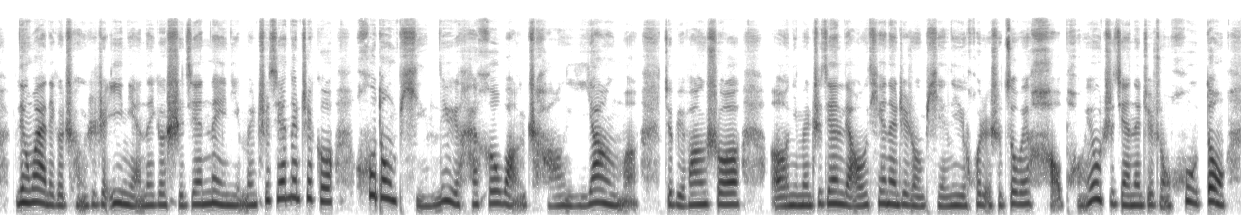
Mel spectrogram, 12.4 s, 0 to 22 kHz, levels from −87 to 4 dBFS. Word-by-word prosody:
另 235 +1 +5
外 240 -1 +6
的 195 - -1
一 - - -11
个 185 - -2
城 185 - -4
市， 195 - -6
这 205 +1 -3
1 225 +2 +1
年 200 -4 -1
的 190 +1 -2
时 195 - +2
间 210 +2 -1
内， 220 -2 +2
你 190 0 -1
们 200 -1 -2
之 280 +7 -1
间 310 +3 +2
的 330 0 +2
这 315 +1 0
个 260 -5 +1 0.2
互 415 -3 +2
动 325 -4 +5
频 175 -5 -4
率 255 -1 +2
还 205 +1 -3
和 220 +2 -1
往 215 -1 0
常 180 +1 -3
一 180 0 -7
样 230 -1 +3
吗？ 235 +2 -4 0.2
就 210 - -4
比 185 -4 -4
方 200 +2 +2
说， 205 -1 +4 0.3
呃， 170 +2 +1
你 185 - +1
们 185 0 +1
之 210 +4 -3
间 220 0 +2
聊 180 -1 +1
天 220 +2 -2
的 210 - +3
这 200 0 -2
种 175 -2 -3
频 175 -1 -5
率， 185 0 0
或 205 +3 -5
者 - - -4
是 190 - -3
作 215 +4 -1
为 210 0 -1
好 - - -1
朋 185 - -10
友 295 +3 +4
之 220 - -5
间 200 -2 0
的 190 - +1
这 195 - -3
种 195 - -5
互 245 +5 -1
动， 220 -2 +5
205 Hz, 300 characters per minute, -23 LUFS, 190-230 Hz, 0.3 s, 外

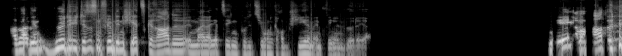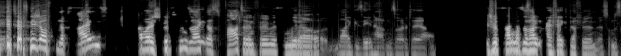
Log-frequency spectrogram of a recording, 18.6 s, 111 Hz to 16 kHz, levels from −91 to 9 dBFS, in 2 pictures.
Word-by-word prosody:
aber 175 +2 +4
den 190 -2 +1
würde 230 +2 +5
ich 220 -1 -2
das 205 -1 -1
ist 220 +1 -2
'n 230 - -2
Film, 210 0 +1
den 190 -1 0
ich 180 - -6
jetzt 190 0 -3
gerade 165 +2 0
in 145 - -7
meiner 145 0 -5
jetzigen 145 -3 -9
Position, 130 -1 -13
glaube 125 0 -17
ich, - - -19
jedem 135 -1 -5
empfehlen 115 -1 -16
würde, 455 - -17
ja. - - -17 2.7
Ne, 415 +4 +6
aber 200 - +6
„Pate“ 215 +4 +4 0.3
ist 300 - +3
jetzt - - +4
nicht 255 -1 +4
auf 225 -2 +5
Platz 175 -3 -6
1, 285 +3 +1 0.4
aber 200 +2 +4
ich 195 - 0
würde 205 -2 -1
schon 220 +1 -7
sagen, 195 0 -1
dass 165 -5 -6
„Pate“ 175 +3 -2
'n 160 - -5
Film 160 +1 -6
ist, 155 - -11
den 140 +1 -8
jeder 135 -2 -5 0.3
mal 130 -1 -15
gesehen 125 0 -19
haben 125 -1 -22
sollte, 120 0 -21
ja. 120 - -16 0.9
Ich 160 - -6
würde 185 -2 +1
sagen, 180 +2 +4
dass 185 - -1
es 180 - +1
halt 180 -1 +3
'n - - -14
perfekter 145 -4 -6
Film 125 0 -17
ist 125 - -24
und 130 - -21
das 125 - -18
160 Hz, 195 wpm, -18 LUFS, 135-195 Hz, 2.7 s, Ne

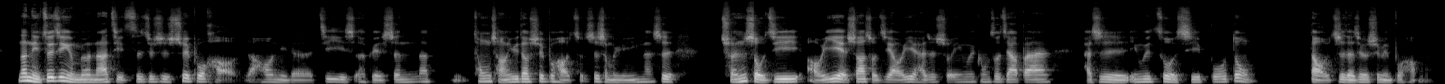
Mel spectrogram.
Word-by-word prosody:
那 175 - +5
你 150 -7 +8
最 165 +6 +7
近 170 -1 +6
有 130 - +5
没 110 -1 +2
有 115 - +2
哪 110 +1 +4
几 115 -3 -4
次 120 +2 -5
就 125 - -5
是 125 0 -3
睡 145 +6 +2
不 135 -2 +1
好， 130 - -6
然 - - -9
后 115 0 -7
你 105 -3 -6
的 100 0 -10
记 120 +5 -5
忆 115 - -3
是 110 - -4
特 120 - -10
别 100 - -5
深， 110 +3 -5
那 130 0 -8 0.4
通 135 -4 -3
常 110 -3 0
遇 125 - +1
到 130 0 +4
睡 125 +2 -1
不 135 - -5
好 100 -5 -1
是 - - -11
是 135 - -3
什 125 - -1
么 105 - -3
原 100 -1 -4
因 105 +3 -5
呢？ 120 0 -10
是 130 -3 0 0.4
纯 115 +6 +1
手 130 -9 +6
机 125 +5 +4
熬 100 - -3
夜 135 +5 +6
刷 125 -1 +3
手 125 - -2
机 105 +4 -7
熬 105 - 0
夜， 120 +1 -1
还 105 - -5
是 115 - -8
说 115 - -4
因 115 - -11
为 120 - -12
工 115 -1 -13
作 120 +1 -6
加 115 -1 +2
班， 110 0 0 0.3
还 105 - -5
是 110 -3 +1
因 115 +3 -5
为 125 - -1
作 125 -1 +2
息 115 +2 -2
波 120 +2 -5
动， 130 -3 -1 0.5
导 100 -1 +2
致 115 - -1
的 105 - +4
这 115 - -1
个 - - -1
睡 110 0 -4
眠 100 -2 -1
不 - - -8
好 - - -12
呢？ - - -29
115 Hz, 325 characters per minute, -23 LUFS, 110-125 Hz, 0.5 s, 你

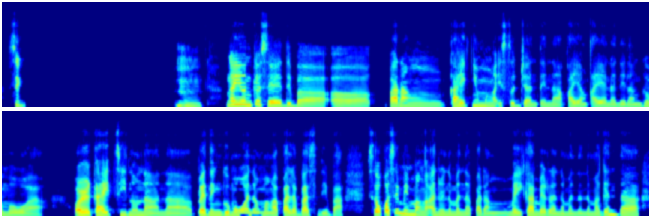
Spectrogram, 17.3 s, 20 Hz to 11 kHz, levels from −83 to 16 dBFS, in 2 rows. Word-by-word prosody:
Sig 320 -4 -2 2.0
Mm. 265 -6 -5 0.4
Ngayon 360 +1 +8
kasi 315 -6 +3
'di 240 -2 -2
ba, 200 -3 0
ah, 200 -1 -1 0.3
parang 265 0 +4 0.5
kahit 270 -1 +3
yung 265 -1 -3
mga 245 -1 -6
estudyante 210 -5 -5
na 205 -1 -8
kayang-kaya 200 0 -3
na 195 0 -7
nilang 195 0 -7
gumawa 195 -2 -4 0.4
or 240 - +10 0.2
kahit 255 -2 +6
sino 245 -2 -5
na, 205 -4 -2
na 195 -1 -4
pwedeng 225 -1 +3
gumawa 220 -1 +2
ng 205 0 -4
mga 205 0 -1
palabas, 200 -1 +3
'di 195 -1 -6
ba? 185 +2 -5 0.3
So, 295 -1 +5
kasi 330 +5 +4
may 345 -3 +3
mga 250 -4 0
ano 215 0 0
naman 210 0 -5
na 195 - -4
parang 195 0 -6
may 205 -1 -2
camera 200 -2 +1
naman 195 0 -6
na, 190 - -6
na 190 - -7
maganda 275 +6 -1
205 Hz, 150 wpm, -25 LUFS, 195-255 Hz, 2.0 s, or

